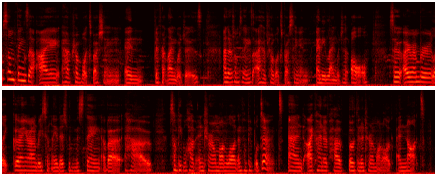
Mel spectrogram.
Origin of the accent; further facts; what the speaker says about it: Shanghai, China; accent: American; also born or lived in Hong Kong; So I'm from Hong Kong, but I grew up in Shanghai and I went to an American school. So I have an American accent, but I speak English, Mandarin and Cantonese with varying fluencies. And I learned French somewhere in my teens.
